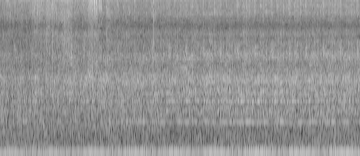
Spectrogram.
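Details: Diesel engine after oil and fuel filter change, fuel system primed: steady, even low rumble at idle, no knocks, misses or odd noises; idling smoothly and healthy.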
